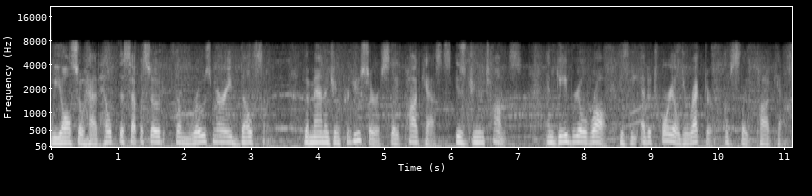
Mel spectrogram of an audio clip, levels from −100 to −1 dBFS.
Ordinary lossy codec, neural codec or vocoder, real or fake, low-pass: Opus, 16 kbps; none; real; 7.2 kHz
